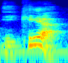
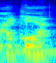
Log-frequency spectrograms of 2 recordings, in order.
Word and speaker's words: IKEA: of these this is the collect unit from Ikea and yes that is probably the correct pronunciation although most of us call it Ikea now this unit the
